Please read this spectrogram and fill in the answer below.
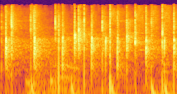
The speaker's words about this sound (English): Round of applause for Jilly. Round of applause.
